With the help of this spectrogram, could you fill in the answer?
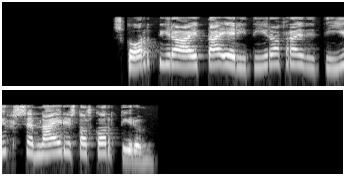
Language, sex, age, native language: Icelandic, female, 30-39, Icelandic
